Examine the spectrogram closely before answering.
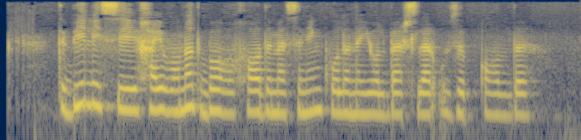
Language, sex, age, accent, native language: Uzbek, female, 30-39, Xorazm, Uzbek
